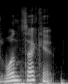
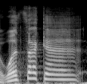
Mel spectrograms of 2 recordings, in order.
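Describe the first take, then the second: First: Put-on high little-girl voice, lightly done; toddler voice. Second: Put-on high, louder little-girl voice; toddler voice. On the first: Dad imitating his daughter telling mom to wait. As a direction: mimic the toddler copying her mom. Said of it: "she goes". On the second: Dad imitating his daughter copying mom's phrase. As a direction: chirp it like a tiny boss. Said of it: "And Elena said".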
